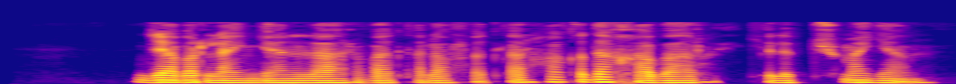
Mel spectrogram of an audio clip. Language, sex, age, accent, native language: Uzbek, male, 18-24, Farg'ona, Uzbek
